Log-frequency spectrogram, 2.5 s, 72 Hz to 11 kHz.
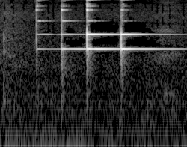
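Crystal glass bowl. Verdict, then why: Real. A fine, heavy 1970s crystal bowl from a patterned set, thought to be Dartington, is struck four times. Each tap gives a bright, clear bell-like ring near 2 kHz with a higher overtone that lingers between strikes. The beautiful, sustained ring marks it as real crystal.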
